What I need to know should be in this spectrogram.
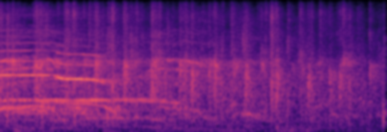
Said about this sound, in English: It's a raucous crowd.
